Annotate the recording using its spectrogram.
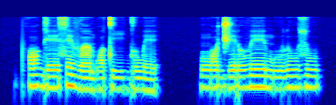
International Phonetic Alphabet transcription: pʰ ɔ˨˦ ɡ eː˨ s e˦ v ã˨ b ɔ˨ t iː˨ ɡ ʊ˨˦ w e˨ | ŋ ɔ˨ d͡ʒ e˨ ɾ ʊ˨˦ β eː˦ m uː˨ l uː˦ z u˦˨

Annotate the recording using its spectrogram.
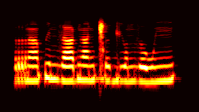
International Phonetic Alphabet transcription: r ã p i n z a ɡ ã ɡ͡ǁ ə ɡ i o̯ n z o w ĩ

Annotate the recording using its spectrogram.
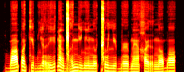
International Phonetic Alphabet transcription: b ɑ p ʌ kʲ ʌ b ʎ ʌ r i ɗ ɑ̃ ɡ͡ǁ ʌ nʲ æ ʎ ĩ n ʊ ǁ u lʲ ə˞ b ə˞ b æ̃ χ ə˞ r n ɔ b ɔ

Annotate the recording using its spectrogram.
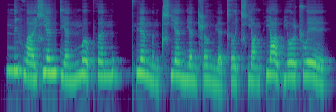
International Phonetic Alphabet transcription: n̪ i˦ f w a˨˦ ɪ̯ ɕ j ɛ˦ n t̪ j ɛ˨˦ n m ɤ˥˨ pʰ ə˦ n | pʰ ɥ ɛ˥˨ m ə̰˨˩ n t͡ɕʰ j ɛ˥˨ n̪ j ɛ˥˨ n ʂ ɤ˥˨ ŋ ɥ ɛ̰˨˩ kʰ ɤ˦ t͡ɕʰ j ɑ˨˦ ŋ pʰ j ɑ˥˨ ʊ̯ p j o˦ ʊ̯ ʈ͡ʂ w e˥˨ ɪ̯

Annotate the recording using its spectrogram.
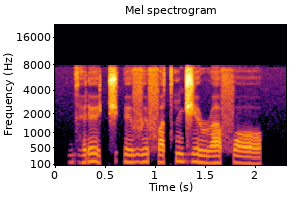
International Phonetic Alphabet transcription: ɡʱ ɪ ɾ ɪ t͡ʃ | ɪ v ɪ f a t͡s n d͡ʒ ɪ ɹ a f ɔ

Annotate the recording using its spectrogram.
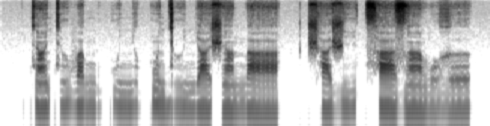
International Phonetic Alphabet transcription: c ã c ɯ β a ŋʷ ə kʷ ɤ ɲ ɤ kʷ ã ɟ ɯː ɲ aː ʃ ã n a | t͡ʃʰ a ʒ i t͡sʰ a z ã β o ɣ ə

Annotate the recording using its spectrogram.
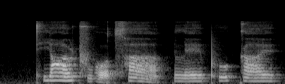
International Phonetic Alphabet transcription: t̪ʰ j ɑ˥ ʊ̯ ʈ͡ʂ w ɔ̰˨˩ t͡sʰ ä˥˩ | l e˧˥ ɪ̯ pʰ u˥ k a˥ ɪ̯

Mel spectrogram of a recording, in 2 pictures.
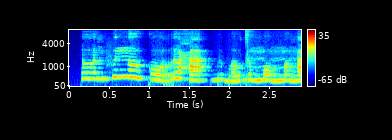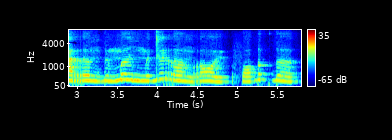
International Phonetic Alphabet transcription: lː ə˥ ŋ f ʏ˥ nː ʌː˥˧ u̯ k ɔː˧˩ r əː˥˧ ħ a˧ | b ʏ˧˩ b ʌ˩˧ u̯ d ə˧˩ mː ɔ˧˩ mː ʌ˧˩ ŋ a˧˩ r əː˧˩ ŋ ɠ ʏ˧˩ mː əː˥˧ i̯ mː ʏ˧ d ʏ˥ r ʌː˧˩ ŋ r ɔː˧˩ y̯ | f ɔ˩˧ ɠ ʌ˥ k ɠ əː˧˩

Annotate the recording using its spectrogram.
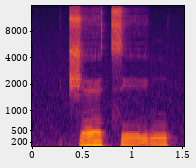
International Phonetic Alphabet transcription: t͡ʃ ɛ t͡s e ŋ

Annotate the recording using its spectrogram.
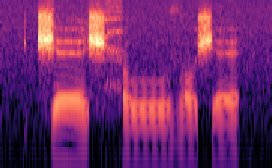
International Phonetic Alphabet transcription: t͡ʃ ɛː ʃ ħ oː ð ɔ ʃ ɛ

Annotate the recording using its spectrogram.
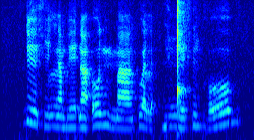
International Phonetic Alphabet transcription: ɠ ɪː x i lː ã b eː ɗ ã ʔ oː l mː ãː kʷ a l | ɡ ĩ ŋ͡ǃ e x ĩ bʱ oː b

